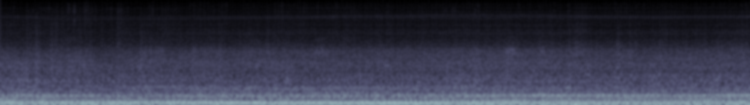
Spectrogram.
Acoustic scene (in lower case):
bus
